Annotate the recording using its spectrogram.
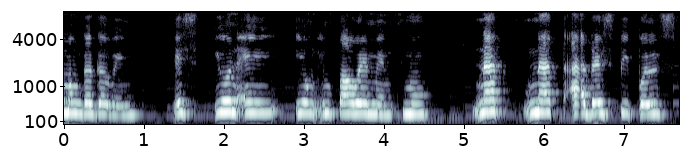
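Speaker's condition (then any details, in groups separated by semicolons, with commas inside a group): Cerebral palsy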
